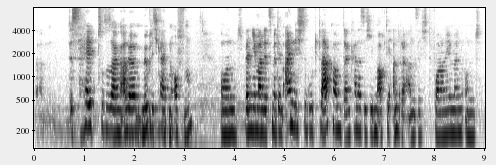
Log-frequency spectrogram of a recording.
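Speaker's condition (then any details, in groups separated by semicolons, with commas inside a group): No condition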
